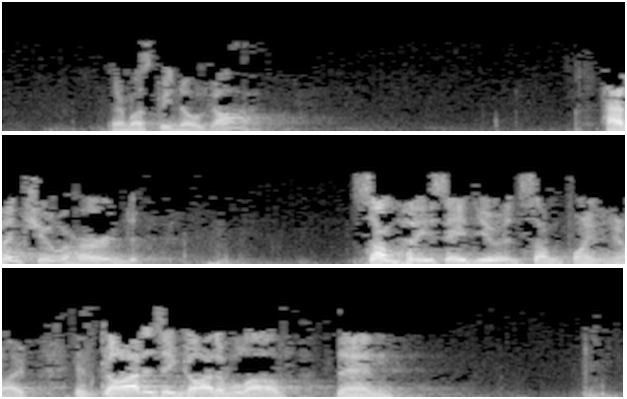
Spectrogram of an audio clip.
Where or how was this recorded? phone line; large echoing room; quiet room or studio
large echoing room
